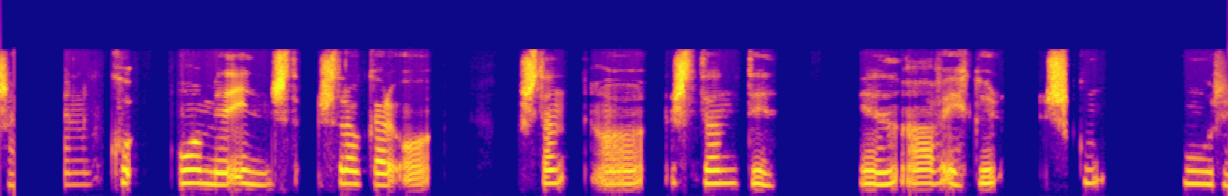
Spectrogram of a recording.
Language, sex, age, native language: Icelandic, male, 11, Icelandic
